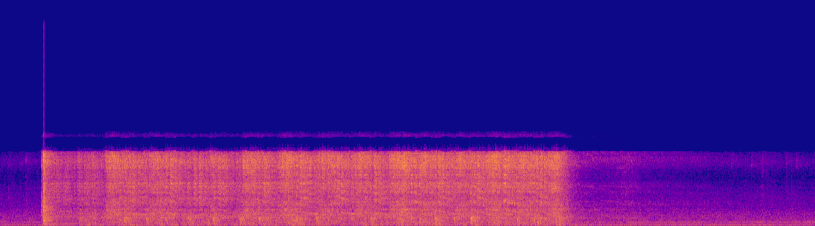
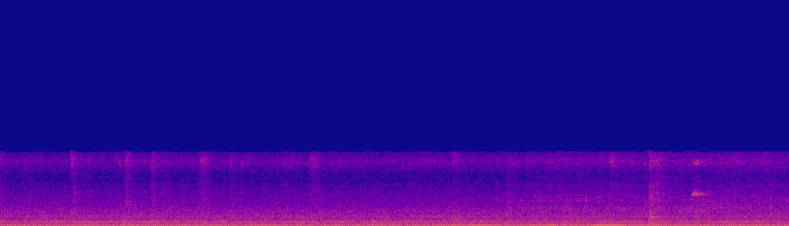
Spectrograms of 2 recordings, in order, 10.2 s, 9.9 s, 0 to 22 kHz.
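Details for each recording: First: Gremlin that sat in fields for years, with a swapped-in unknown AMC 290 V8 from a 1968 Javelin, reused points, and fuel poured in: catches almost immediately and runs with a loud, slightly lumpy beat, starting again. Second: AMC Gremlin that sat in fields for over 15 years, fitted with an unknown 290 V8 from a 1968 Javelin, fuel poured in. Steady starter churning with no firing pulses. No spark suspected. Crank no start, no ignition spark.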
